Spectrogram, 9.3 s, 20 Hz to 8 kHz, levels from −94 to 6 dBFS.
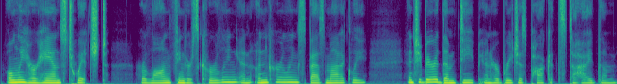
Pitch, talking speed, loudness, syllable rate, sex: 200 Hz, 150 wpm, -16 LUFS, 4.5 syllables/s, female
